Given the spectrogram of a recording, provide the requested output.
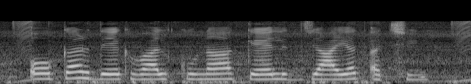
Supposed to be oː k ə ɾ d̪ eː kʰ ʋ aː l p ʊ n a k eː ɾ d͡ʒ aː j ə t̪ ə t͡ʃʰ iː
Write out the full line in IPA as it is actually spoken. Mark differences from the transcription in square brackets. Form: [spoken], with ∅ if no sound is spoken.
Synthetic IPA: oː k ə ɾ d̪ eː kʰ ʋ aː l [k] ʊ n a k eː [l] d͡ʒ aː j ə t̪ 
